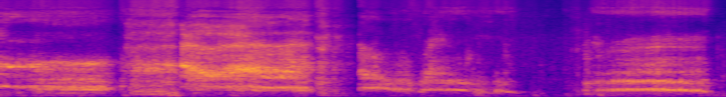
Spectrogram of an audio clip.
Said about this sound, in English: You're gonna hear him growl.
